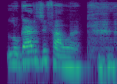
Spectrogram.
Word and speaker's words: Lugar de fala: Lugar de fala. Lugar se fala. Lugar de fala.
